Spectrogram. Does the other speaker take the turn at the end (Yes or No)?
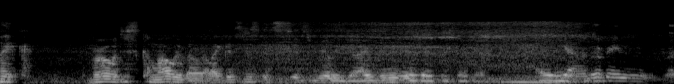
Yes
